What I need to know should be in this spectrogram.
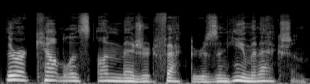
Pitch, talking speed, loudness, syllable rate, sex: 155 Hz, 155 wpm, -18 LUFS, 5.8 syllables/s, male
